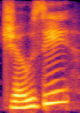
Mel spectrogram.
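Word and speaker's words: Josee: stranger your name uh I think it's pronounced Josie the tiger and the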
